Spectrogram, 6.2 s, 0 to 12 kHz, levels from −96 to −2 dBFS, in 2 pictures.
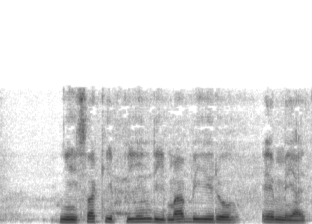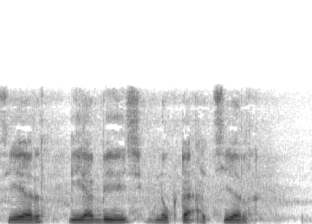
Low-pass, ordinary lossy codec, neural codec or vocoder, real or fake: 7.2 kHz; MP3, 48 kbps; codec, 16 kHz, 16 kbps, FunCodec, trained on LibriTTS, 50 frames a second; fake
